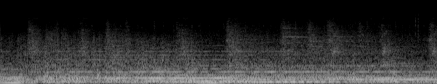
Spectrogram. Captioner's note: thunder cracking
